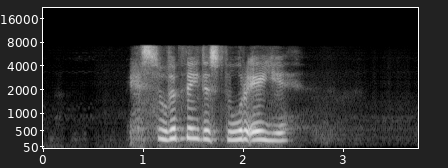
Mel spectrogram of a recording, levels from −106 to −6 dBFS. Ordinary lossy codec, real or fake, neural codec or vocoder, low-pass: MP3, 64 kbps; fake; codec, 16 kHz in and 24 kHz out, 0.6 kbps, FocalCodec, streaming, 4096 codes; 7.2 kHz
